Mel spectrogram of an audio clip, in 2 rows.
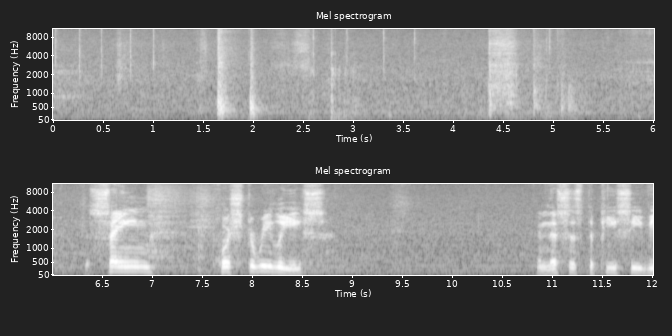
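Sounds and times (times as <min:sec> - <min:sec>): sharp knocks: 0:01.6 - 0:02.2.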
